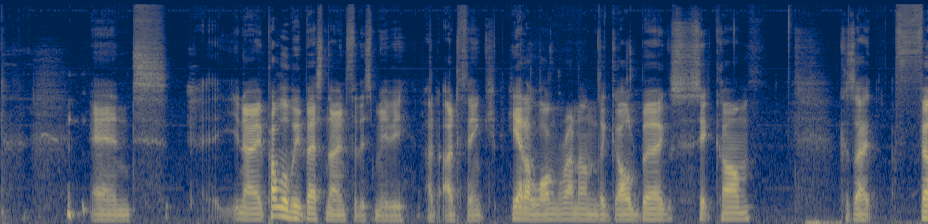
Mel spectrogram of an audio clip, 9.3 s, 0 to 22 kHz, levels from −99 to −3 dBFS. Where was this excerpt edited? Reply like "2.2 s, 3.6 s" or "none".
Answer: 5.0 s, 8.4 s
